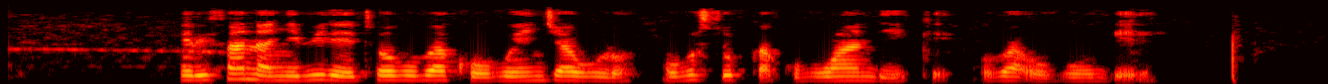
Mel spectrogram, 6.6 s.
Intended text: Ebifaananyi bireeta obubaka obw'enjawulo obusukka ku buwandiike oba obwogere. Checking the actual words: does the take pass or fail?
pass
